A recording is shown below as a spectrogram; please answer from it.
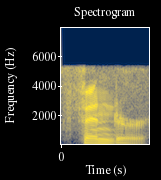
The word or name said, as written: fender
